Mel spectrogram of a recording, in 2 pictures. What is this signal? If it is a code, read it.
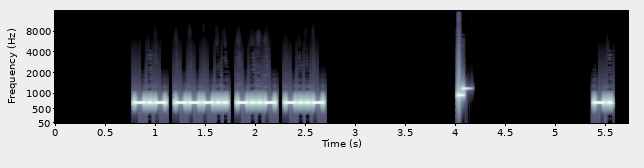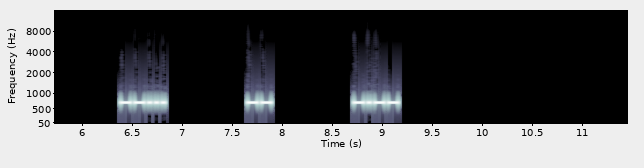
Morse code, heard as a keyed tone, about 36 wpm, spaced as for 15 wpm, 700 Hz. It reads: K8XX N7MY
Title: USA Call Signs - 4 Characters - 8x Character Spacing - 35wpm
